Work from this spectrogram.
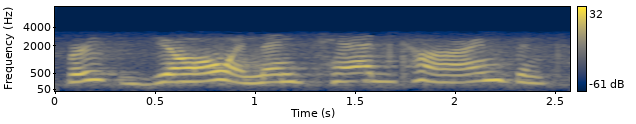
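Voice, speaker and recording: An actress playing an anxious, meek, eager young college pledge in a 1950s radio drama, earnest and apologetic. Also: female voice, a little high, takes it slowly. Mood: wistful, grateful. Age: young adult. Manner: apologetic, earnest, breathless gushing. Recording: noisy, tinny 1950s radio broadcast recording.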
